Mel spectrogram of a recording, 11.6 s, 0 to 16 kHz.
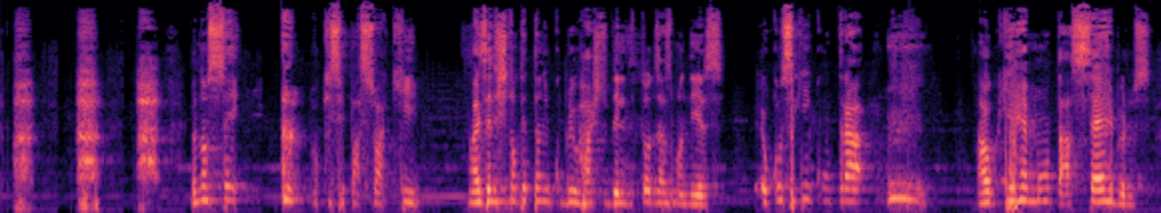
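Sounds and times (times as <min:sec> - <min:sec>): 
voice imitating heavy panting breath: 0:00.0 - 0:01.8
speech: 0:01.9 - 0:11.5.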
